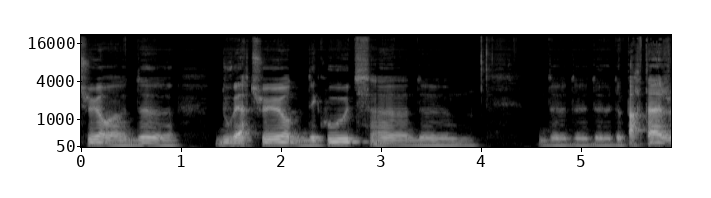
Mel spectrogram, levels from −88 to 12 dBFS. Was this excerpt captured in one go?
yes; 0 cuts

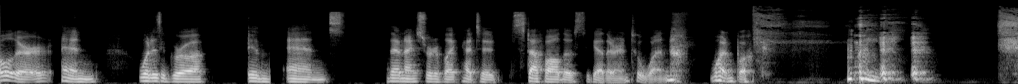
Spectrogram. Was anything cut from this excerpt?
yes; 3 cuts; at 1.6 s, 2.7 s, 5.0 s

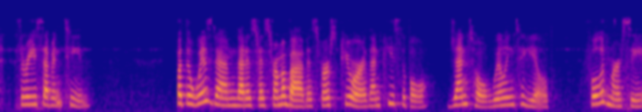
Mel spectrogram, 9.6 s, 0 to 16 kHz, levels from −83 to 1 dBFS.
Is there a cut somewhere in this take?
yes; 1 cut; at 3.9 s

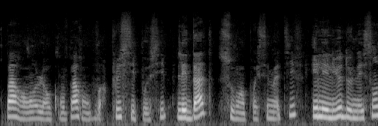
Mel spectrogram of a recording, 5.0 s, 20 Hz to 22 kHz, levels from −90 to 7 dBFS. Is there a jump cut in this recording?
yes; 2 cuts; at 2.3 s, 4.1 s

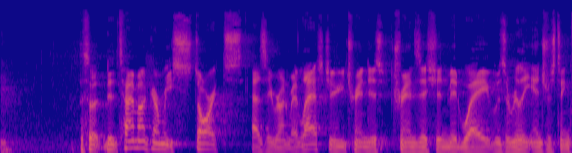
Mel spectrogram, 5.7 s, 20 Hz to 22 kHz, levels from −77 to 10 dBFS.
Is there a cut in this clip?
yes; 1 cut; at 1.2 s

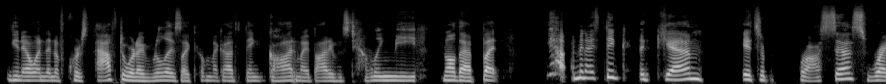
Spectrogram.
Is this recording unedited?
yes; 0 cuts

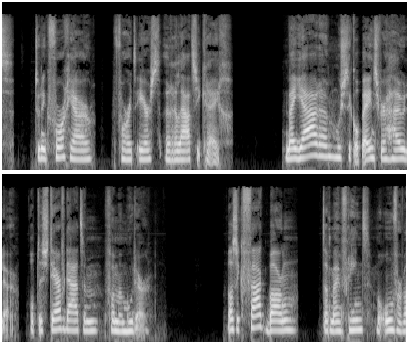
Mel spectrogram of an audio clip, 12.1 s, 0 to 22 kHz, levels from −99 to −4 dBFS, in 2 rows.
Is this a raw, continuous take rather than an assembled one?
no; 1 cut; at 6.4 s

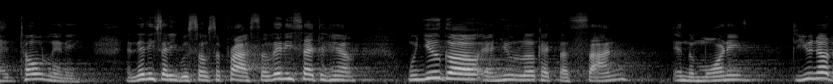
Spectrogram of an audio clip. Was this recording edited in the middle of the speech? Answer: no; 0 cuts

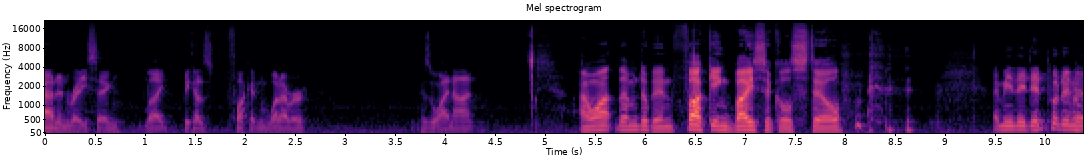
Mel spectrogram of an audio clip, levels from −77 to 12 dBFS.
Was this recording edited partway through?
yes; 1 cut; at 6.1 s

